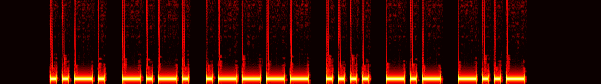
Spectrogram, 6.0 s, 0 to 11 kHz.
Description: Morse code, heard as a keyed tone, about 20 wpm, 700 Hz. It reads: FC1HKX
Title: DXCC-100 Call Signs - 6 Characters - 20wpm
